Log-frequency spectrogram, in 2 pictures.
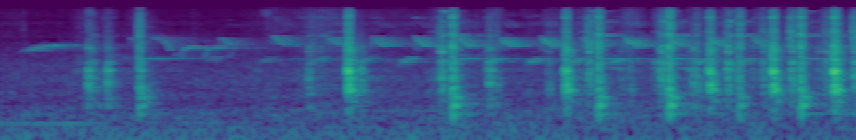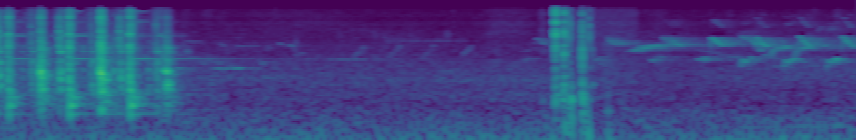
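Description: Rapid run of sharp clicks and knocks, several a second for about five seconds, from tugging the recoil pull-start of a StormCat two-stroke generator whose engine has seized and will not turn over. Birds chirp throughout, and a single louder knock comes near the end.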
